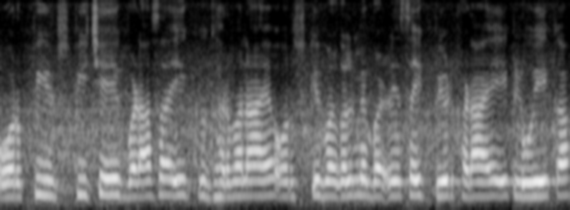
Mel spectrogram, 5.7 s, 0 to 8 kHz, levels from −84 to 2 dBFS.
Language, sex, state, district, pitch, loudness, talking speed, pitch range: Hindi, female, Uttar Pradesh, Deoria, 215 Hz, -14 LUFS, 240 wpm, 205-225 Hz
